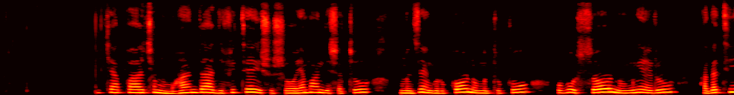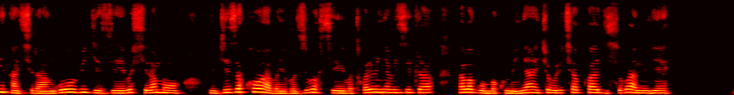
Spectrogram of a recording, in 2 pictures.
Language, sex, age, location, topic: Kinyarwanda, female, 18-24, Huye, government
